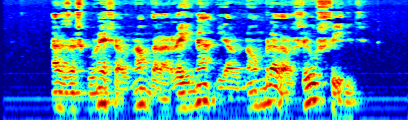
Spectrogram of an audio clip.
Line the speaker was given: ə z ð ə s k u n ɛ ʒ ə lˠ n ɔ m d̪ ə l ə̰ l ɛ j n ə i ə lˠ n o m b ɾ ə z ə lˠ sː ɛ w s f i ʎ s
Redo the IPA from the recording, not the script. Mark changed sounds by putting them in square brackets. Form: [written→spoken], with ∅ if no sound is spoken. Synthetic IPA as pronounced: ə z ð ə s k u n ɛ [ʒ→ʃ] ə lˠ n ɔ m d̪ ə l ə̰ [l→r] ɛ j n ə i ə lˠ n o m b ɾ ə [z→ð] ə lˠ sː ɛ w s f i ʎ s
